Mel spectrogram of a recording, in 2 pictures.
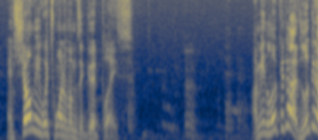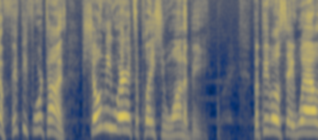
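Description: High-voiced man preaching emphatically. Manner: emphatic preaching, swinging between loud peaks and low drops; sarcastic asides. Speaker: pastor. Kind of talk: sermon.

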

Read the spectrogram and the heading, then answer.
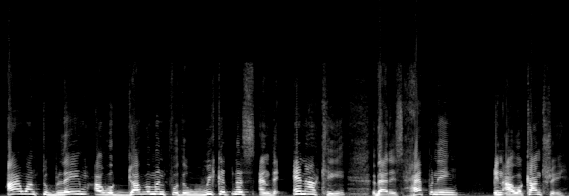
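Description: High-voiced South African preacher. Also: male voice. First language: Afrikaans. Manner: earnest pulpit preaching with halting restarts. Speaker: guest preacher. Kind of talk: sermon. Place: church, from the pulpit.

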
